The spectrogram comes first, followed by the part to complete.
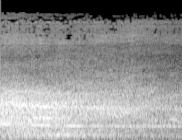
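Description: A tractor-trailer passing on the highway: its road and tyre noise swells and then fades, with a faint tone that sinks slightly in pitch as it goes by.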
